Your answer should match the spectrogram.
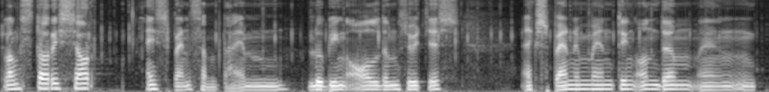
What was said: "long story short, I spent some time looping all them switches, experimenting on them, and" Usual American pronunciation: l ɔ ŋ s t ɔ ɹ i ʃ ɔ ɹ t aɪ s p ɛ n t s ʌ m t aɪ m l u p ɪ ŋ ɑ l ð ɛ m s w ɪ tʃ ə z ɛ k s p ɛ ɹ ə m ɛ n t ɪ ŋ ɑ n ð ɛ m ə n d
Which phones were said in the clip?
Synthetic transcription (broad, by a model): l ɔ ŋ s t ɔ ɹ i ʃ ɔ ɹ t aɪ s p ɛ n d s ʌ m t aɪ m l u b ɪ ŋ ɑ l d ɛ m s w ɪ tʃ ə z ɛ k s p ɛ ɹ ə m ɛ n t ɪ ŋ ɑ n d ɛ m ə n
